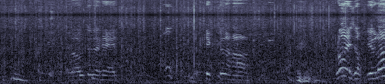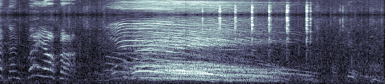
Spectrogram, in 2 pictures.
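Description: A man speaks loudly outdoors to a crowd.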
